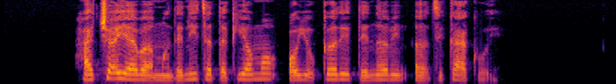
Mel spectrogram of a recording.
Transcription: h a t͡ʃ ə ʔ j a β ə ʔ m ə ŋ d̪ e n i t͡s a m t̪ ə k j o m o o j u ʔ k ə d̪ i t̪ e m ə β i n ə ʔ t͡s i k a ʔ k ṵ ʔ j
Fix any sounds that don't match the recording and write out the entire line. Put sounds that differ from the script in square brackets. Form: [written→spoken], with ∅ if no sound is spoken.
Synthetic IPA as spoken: h a t͡ʃ ə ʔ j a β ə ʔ m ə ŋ d̪ e n i t͡s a [m→∅] t̪ ə k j o m o o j u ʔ k ə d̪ i t̪ e [m→n] ə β i n ə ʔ t͡s i k a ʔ k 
